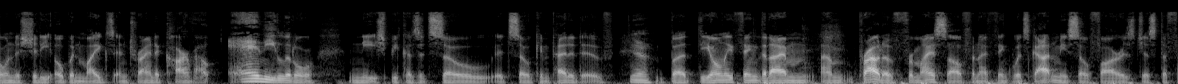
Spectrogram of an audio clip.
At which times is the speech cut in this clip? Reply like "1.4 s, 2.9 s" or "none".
none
